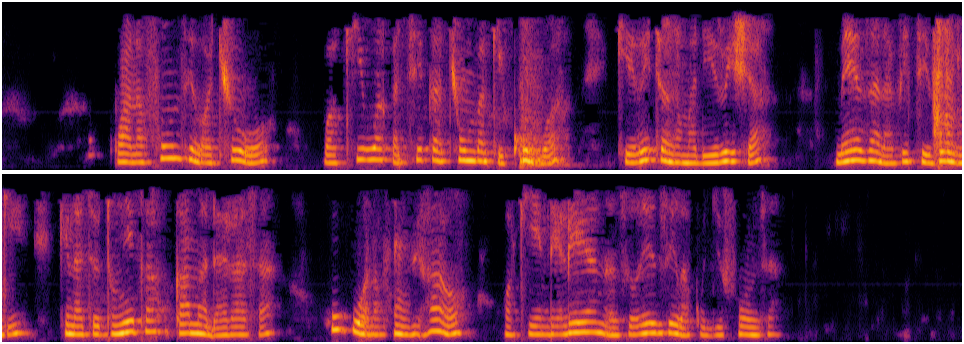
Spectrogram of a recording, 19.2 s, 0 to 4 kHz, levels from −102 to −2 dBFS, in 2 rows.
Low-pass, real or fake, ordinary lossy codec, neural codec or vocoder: 3.6 kHz; fake; MP3, 24 kbps; codec, 16 kHz, 4 kbps, X-Codec, HuBERT features, trained on LibriSpeech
